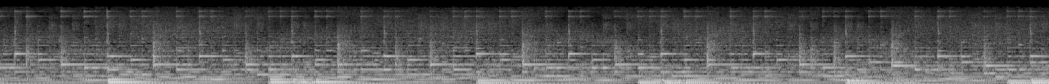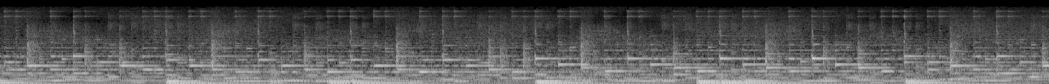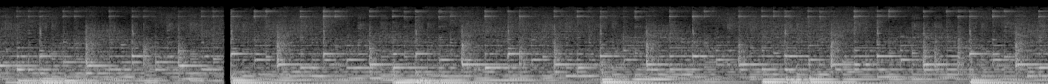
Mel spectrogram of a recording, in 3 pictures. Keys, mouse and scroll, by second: 0.6 g, 1.0 click, 1.7 s, 2.5 click, 2.8 Tab, 2.9-3.8 scroll up 2, 3.2 ctrl+r, 3.8 click, 5.7 g, 6.7 click, 6.9 s, 8.9 click, 10.2 scroll down 1, 10.5 s, 10.9 y, 11.5 click, 12.1 g, 13.7 click, 14.9 g, 16.0 click, 16.6 g, 16.9 click, 18.1-18.4 scroll up 1, 19.1 1, 19.6 click, 20.2 ctrl+b, 20.5 click, 20.7 ctrl+z, 21.3 a, 21.7 alt+e, 22.0 click, 23.0 s, 24.2 click, 25.1-25.7 scroll down 1, 25.8-27.8 drag, 28.0 click, 28.2-28.6 scroll up 1, 28.7 3, 28.9 scroll up 1, 29.3 click, 30.1 g, 31.1 click, 31.2 ctrl+z.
